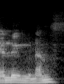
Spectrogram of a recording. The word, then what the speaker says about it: aluminum: I mean, you can use aluminium or Americans say aluminum, and we say aluminium.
